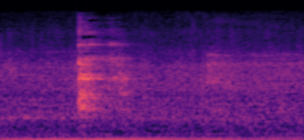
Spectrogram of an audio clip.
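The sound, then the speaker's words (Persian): A spoon scrapes rice around the inside of a pot on a stove over a steady soft sizzle, with one brief distinct scrape followed by a fainter second stir. “قاشق دور قابلمه رو جمع کردم، حالت کپ مانندی درست کردم، زیر این گازه رو یه دونه دیگه کم میکنم”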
